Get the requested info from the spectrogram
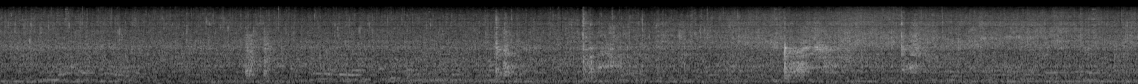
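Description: Prawns frying in oil in a nonstick pan: a steady sizzle, with a few sharp scrapes and taps of a spatula stirring them through the second half.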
